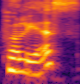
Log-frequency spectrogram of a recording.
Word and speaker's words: Polius: So hello and welcome to today's conversation and I'm delighted to be joined today by Tyler Polus. Have I pronounced that correctly?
